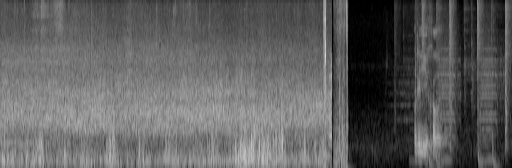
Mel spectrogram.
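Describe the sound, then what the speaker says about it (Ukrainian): Loud, steady wind buffets the microphone with a low rumble for several seconds, then cuts off abruptly before short bursts of speech. "Вітряно трошки сьогодні."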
